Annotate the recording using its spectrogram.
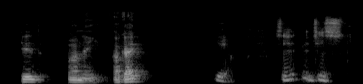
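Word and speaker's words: Cyd Ynni: So Cyd is CYD, like the Y in synonym, and then Unni, which means energy, is YNNI. Okay. So Cyd Unni. Kid Unni.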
